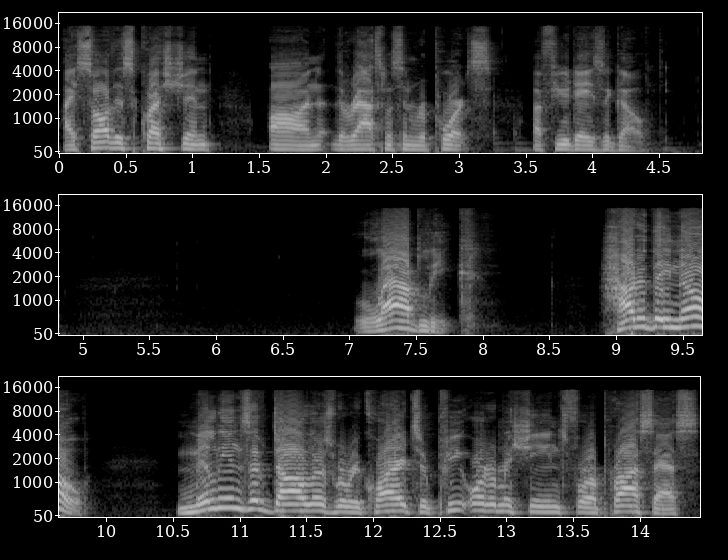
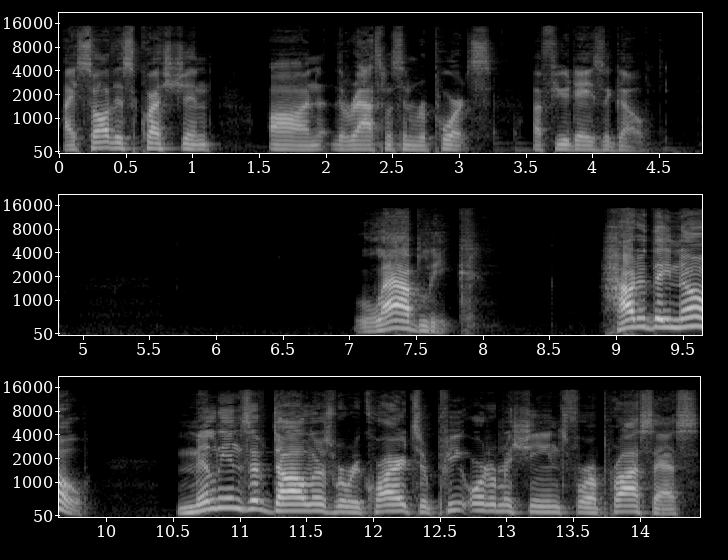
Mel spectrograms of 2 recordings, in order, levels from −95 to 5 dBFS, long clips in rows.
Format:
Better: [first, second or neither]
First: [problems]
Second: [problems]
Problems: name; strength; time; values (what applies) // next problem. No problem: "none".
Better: second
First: distortion; heavy; 8 dB below the speech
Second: none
